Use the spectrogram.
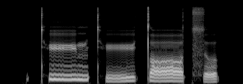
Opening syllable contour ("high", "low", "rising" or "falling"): high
